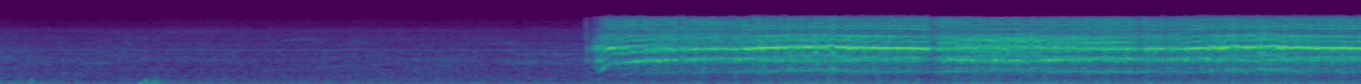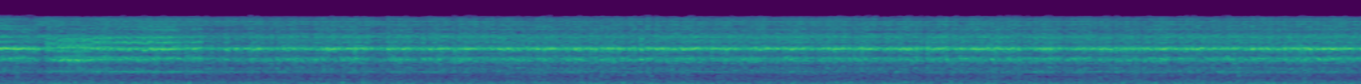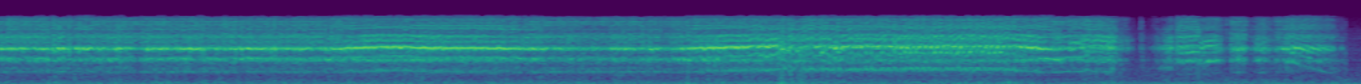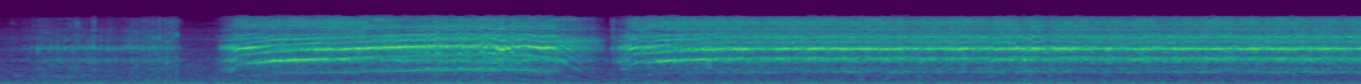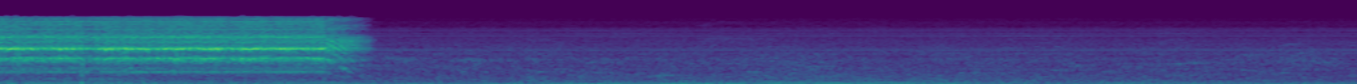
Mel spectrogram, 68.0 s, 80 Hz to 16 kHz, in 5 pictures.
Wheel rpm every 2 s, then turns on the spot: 0, 0, 0, 130, 160, 160, 160, 160, 160, 160, 160, 160, 160, 160, 160, 160, 160, 160, 160, 120, 40, 50, 160, 100, 160, 160, 160, 160, 150, 10, 0, 0, 0, 0.
40-42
